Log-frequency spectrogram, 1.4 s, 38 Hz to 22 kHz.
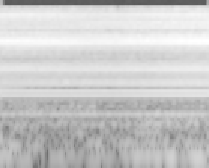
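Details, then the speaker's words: Pump panel contactor with motor drawing 9.6 A: loud, steady buzzy electrical hum; owner suspects dirt got inside and cleans it, but the hum persists after cleaning. "Galiba pislik kaçmış içine. Pislik kaçtığı için ses geliyor. Bunu temizlememiz lazım."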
